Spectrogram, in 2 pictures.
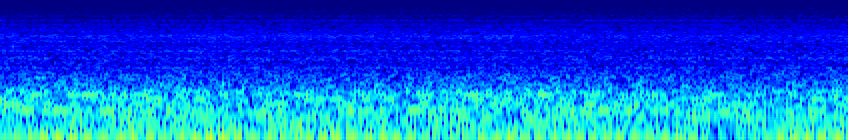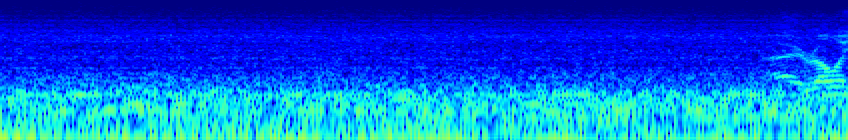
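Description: Twin Otter turboprop engines idling and rumbling steadily while the plane taxis out to the runway, a constant dense broadband drone near and loud throughout, with no gaps.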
